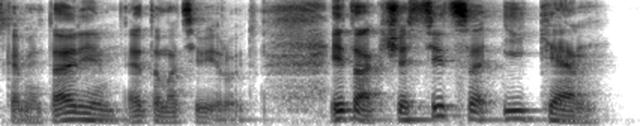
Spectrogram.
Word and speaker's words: iken: Итак, частица «iken». Ее можно произносить раздельно, «iken» можно произносить слитно, «ken».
